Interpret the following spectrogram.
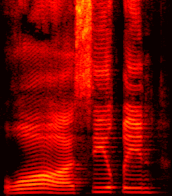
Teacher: غائن میں ایک اور چیز انشور کرنی ہے کہ اس میں خراش نہ آئے، لائک خواہ کی ساؤنڈ نہ آئے بالکل بھی، ٹھیک ہے۔ اور غائن کا جو مخرج ہے یہ ادنى الحلق سے نکلتا ہے، یعنی کہ جو حلق کا سب سے اوپر والا حصہ ہے نا ادھر سے غائن ادا ہوتا ہے.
